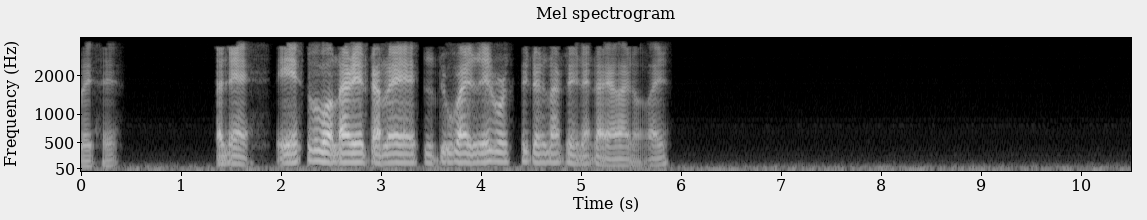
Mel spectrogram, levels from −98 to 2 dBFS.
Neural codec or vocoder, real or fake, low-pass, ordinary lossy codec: autoencoder, 22.05 kHz, a latent of 192 numbers a frame, VITS, trained on many speakers; fake; 3.6 kHz; MP3, 32 kbps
